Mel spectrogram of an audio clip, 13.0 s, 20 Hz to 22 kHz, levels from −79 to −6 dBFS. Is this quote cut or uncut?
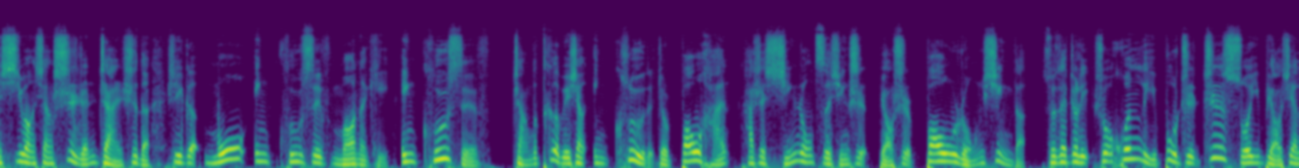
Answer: cut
